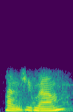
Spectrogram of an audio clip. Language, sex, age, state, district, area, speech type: Punjabi, female, 18-30, Punjab, Fazilka, rural, conversation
